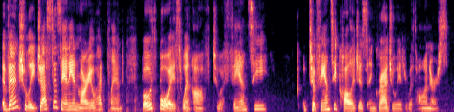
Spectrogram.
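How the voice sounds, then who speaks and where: A woman reading a children's storybook aloud in an expressive, animated way, like a teacher talking to young listeners. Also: lowish voice, a little slow, no echo, low-quality recording.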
